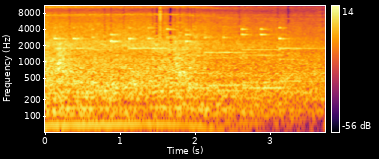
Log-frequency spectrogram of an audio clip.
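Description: A passenger train pulls into Pardubice main station, its steady rolling rumble and rail noise continuous throughout, with faint high squeals of wheels on track.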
